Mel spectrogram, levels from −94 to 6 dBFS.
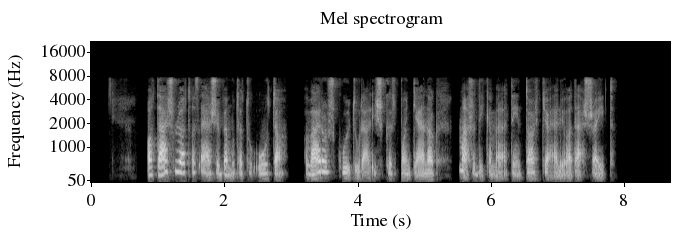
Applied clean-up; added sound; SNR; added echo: none; none; none; none.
